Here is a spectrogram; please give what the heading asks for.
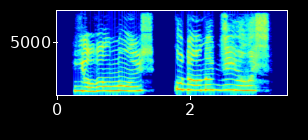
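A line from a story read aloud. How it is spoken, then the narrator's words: Anxious squeak. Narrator (Russian): встревоженно пропищала Амур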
